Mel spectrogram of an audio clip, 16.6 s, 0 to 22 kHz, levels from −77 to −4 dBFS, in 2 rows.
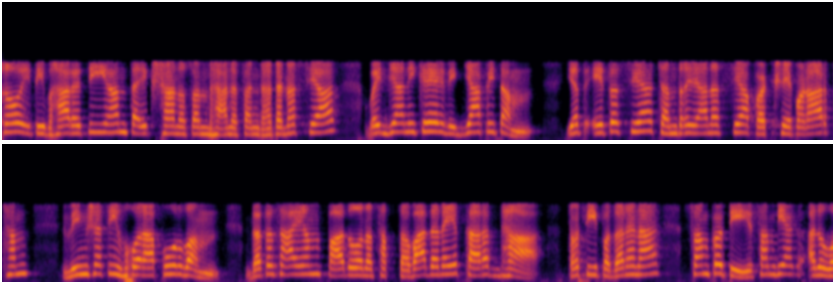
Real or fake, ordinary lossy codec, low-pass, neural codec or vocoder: fake; AAC, 32 kbps; 3.6 kHz; codec, 24 kHz, 0.9 kbps, WavTokenizer, large speech release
